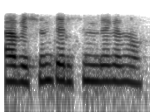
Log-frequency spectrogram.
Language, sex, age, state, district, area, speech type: Telugu, female, 60+, Andhra Pradesh, Kakinada, rural, conversation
